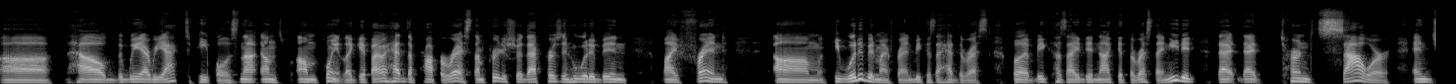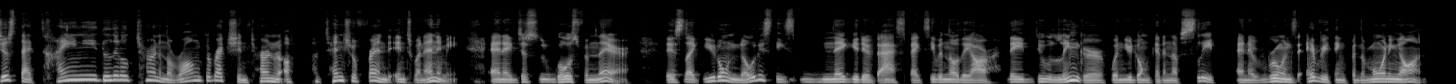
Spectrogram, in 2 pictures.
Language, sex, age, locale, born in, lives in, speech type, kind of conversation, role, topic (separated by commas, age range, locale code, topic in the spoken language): English, male, 35-39, en-US, United States, United States, conversation, unstructured, none, What morning routines help you set a positive tone for the day?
